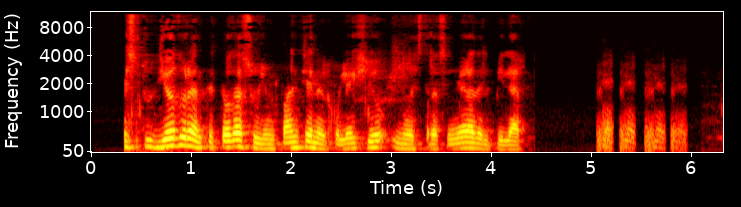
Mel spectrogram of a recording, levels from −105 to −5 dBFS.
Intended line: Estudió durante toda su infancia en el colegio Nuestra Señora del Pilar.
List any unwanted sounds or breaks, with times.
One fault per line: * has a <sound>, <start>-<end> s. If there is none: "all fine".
* has a laugh, 5.1-6.0 s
